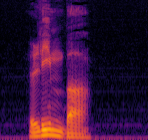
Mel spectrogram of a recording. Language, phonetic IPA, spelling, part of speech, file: Polish, [ˈlʲĩmba], limba, noun, Pl-limba.ogg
